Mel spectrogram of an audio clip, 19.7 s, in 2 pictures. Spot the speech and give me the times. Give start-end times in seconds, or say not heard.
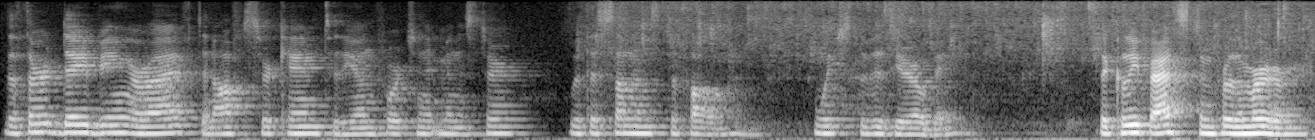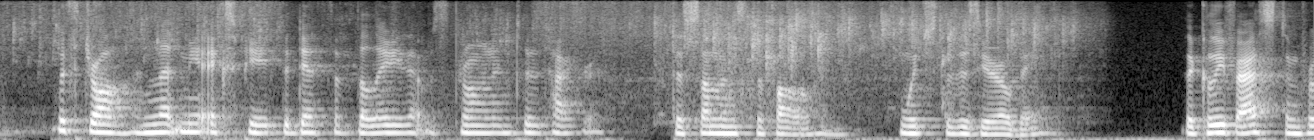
0.0-7.3, 8.2-17.8, 18.8-19.6.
